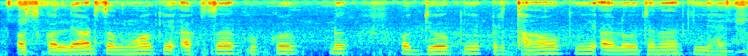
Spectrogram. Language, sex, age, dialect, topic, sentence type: Hindi, male, 18-24, Kanauji Braj Bhasha, agriculture, statement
